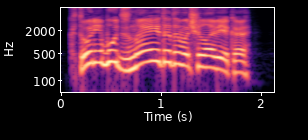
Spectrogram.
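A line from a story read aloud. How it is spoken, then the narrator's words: Shouted to crowd. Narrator (Russian): прокричала Аделина, обращаясь к многочисленным крестьянам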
